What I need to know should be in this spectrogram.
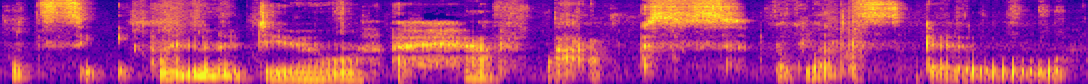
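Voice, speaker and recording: A woman vlogging about her planner, speaking tearfully and haltingly, repeating words, with a cold and sniffling. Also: background noise. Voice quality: husky, gravelly. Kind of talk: tearful personal storytelling to camera.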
